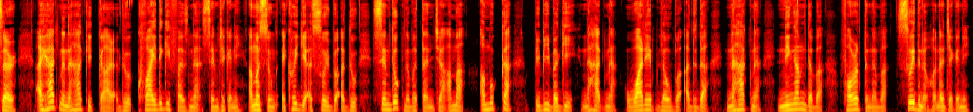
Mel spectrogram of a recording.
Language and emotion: Manipuri, happy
